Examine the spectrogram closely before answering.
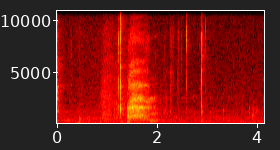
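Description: A man drinking from a can: small mouth and can clicks, then a short breathy exhale about a second and a half in, the loudest sound.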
